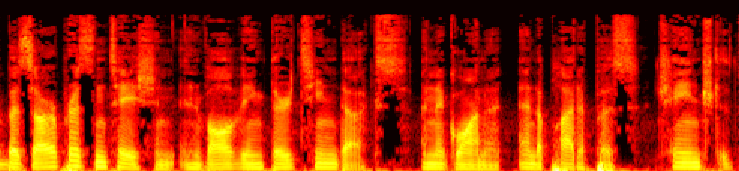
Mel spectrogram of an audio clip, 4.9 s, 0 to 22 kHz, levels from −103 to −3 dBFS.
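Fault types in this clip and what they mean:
No faults can be heard anywhere in this recording.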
